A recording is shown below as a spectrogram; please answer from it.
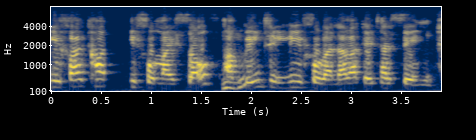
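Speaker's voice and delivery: ordinary talk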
